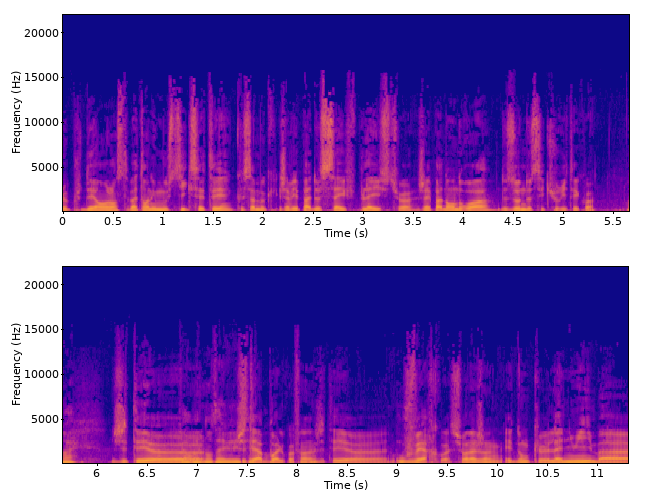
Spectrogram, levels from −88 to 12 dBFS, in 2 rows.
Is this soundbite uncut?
yes; 0 cuts

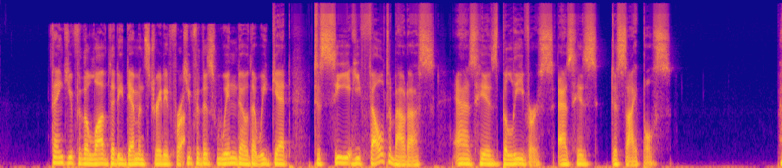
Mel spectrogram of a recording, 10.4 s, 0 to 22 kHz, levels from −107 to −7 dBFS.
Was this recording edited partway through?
yes; 2 cuts; at 2.4 s, 4.7 s

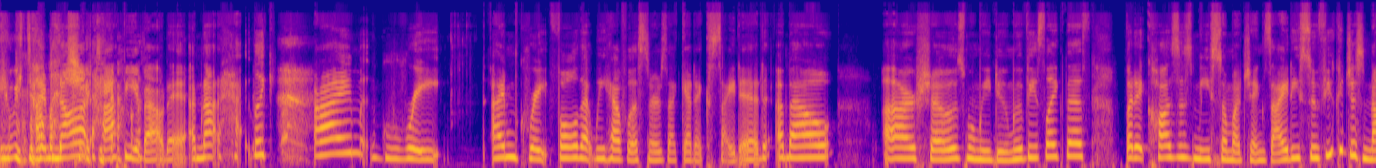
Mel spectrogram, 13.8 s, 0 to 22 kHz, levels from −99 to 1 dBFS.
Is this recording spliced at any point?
no; 0 cuts

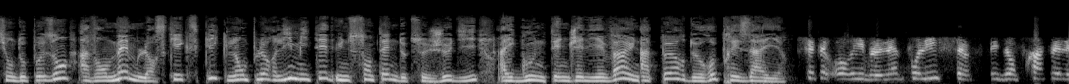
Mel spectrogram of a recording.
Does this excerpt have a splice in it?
yes; 4 cuts; at 1.6 s, 3.3 s, 4.1 s, 6.4 s

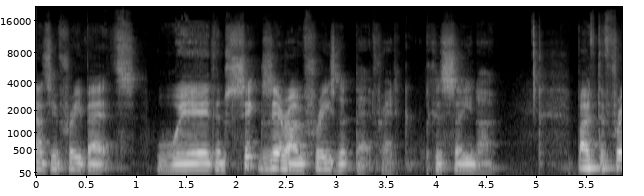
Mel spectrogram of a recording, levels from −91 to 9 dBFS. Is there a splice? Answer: yes; 3 cuts; at 1.1 s, 1.9 s, 3.0 s

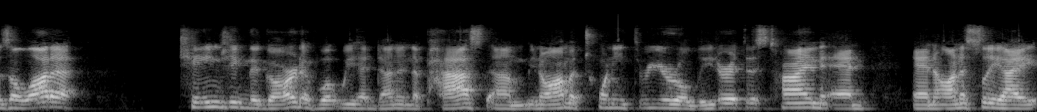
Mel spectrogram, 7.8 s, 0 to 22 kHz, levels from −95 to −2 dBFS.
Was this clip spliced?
no; 0 cuts

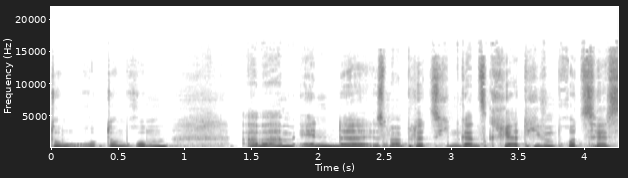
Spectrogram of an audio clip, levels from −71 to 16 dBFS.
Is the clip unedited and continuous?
yes; 0 cuts

